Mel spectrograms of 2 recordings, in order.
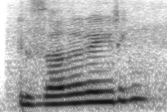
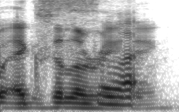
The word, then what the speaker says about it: exhilarating: Um, the H can actually be silent if you would like. So, exhilarating. Exhilarating.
